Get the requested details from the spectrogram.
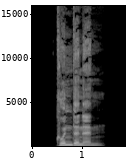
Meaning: plural of Kundin
- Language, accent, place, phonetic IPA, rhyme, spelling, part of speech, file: German, Germany, Berlin, [ˈkʊndɪnən], -ʊndɪnən, Kundinnen, noun, De-Kundinnen.ogg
